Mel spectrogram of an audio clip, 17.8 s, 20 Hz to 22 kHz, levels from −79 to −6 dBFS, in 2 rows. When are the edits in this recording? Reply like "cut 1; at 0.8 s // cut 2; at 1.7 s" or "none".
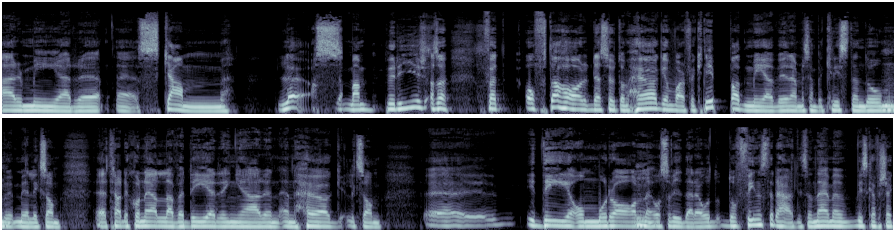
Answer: cut 1; at 3.4 s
